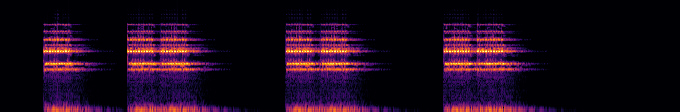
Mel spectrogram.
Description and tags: Telephone Ringing (Digital)
A digital telephone ringing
